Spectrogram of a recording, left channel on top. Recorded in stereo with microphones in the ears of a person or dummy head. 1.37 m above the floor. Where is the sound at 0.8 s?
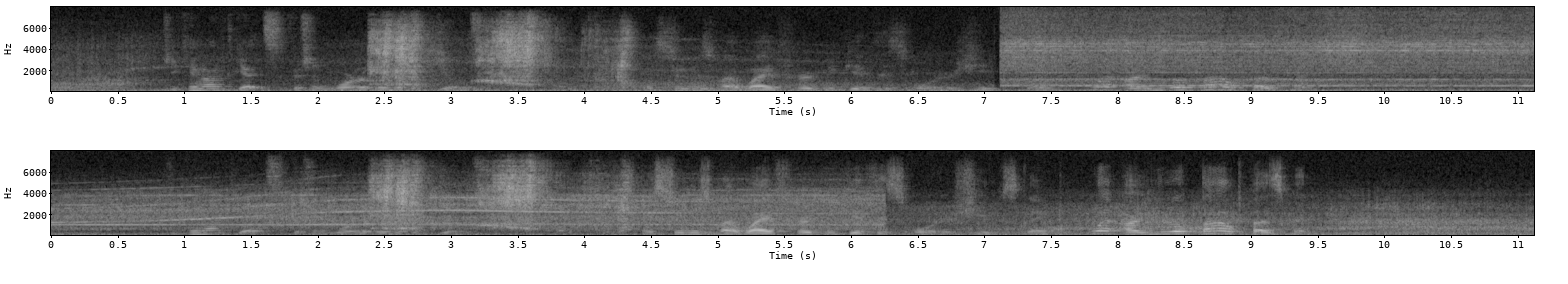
75° left (ahead or behind), 1.4 m.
